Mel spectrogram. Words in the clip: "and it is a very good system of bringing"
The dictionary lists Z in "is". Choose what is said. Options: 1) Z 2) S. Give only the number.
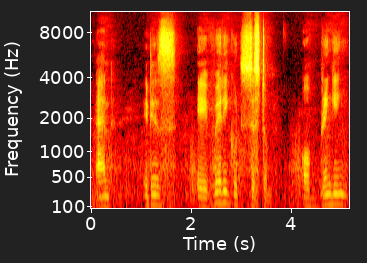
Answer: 1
